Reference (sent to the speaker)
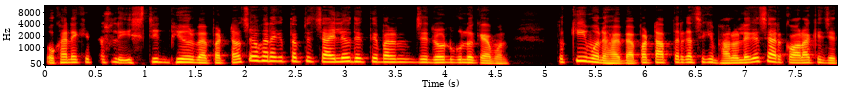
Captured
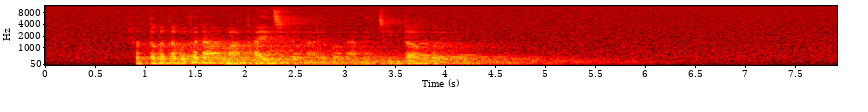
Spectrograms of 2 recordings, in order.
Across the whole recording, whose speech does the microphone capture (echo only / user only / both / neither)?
user only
